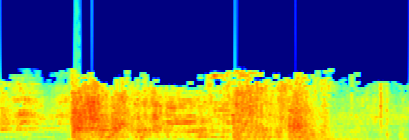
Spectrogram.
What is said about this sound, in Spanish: Una bala le roza el hombro.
